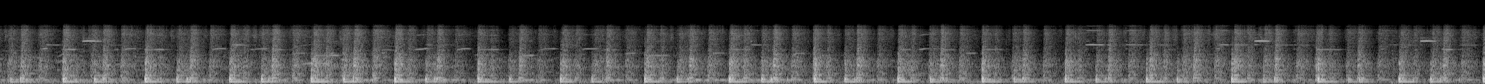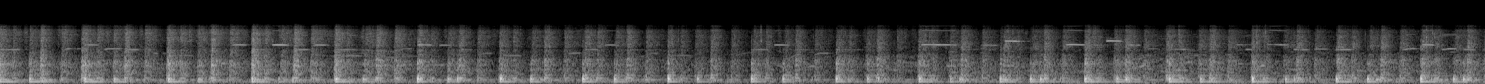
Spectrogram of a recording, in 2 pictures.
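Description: Snare and bass drums of a 'tribo de índios' percussion group, played in a fast, steady rhythm with no break.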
